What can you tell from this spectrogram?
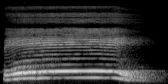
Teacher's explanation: o E, né? Maior tonicidade, então é vogal. O I, menor tonicidade, então semivogal.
